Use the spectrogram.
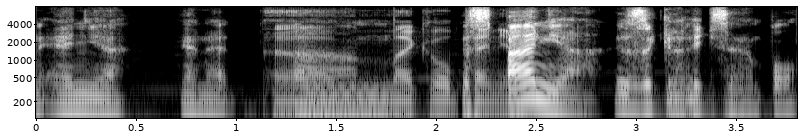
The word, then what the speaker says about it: España: That N with a little tilde is pronounced nya.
